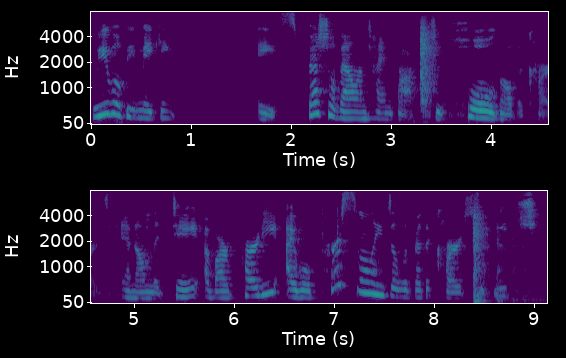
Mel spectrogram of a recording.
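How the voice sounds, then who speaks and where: A woman voicing a patient kindergarten teacher in a children's storybook, polite, measured and gently firm. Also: fairly low pitch, big pitch swings, background noise. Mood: announcing. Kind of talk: children's storybook read-aloud.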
